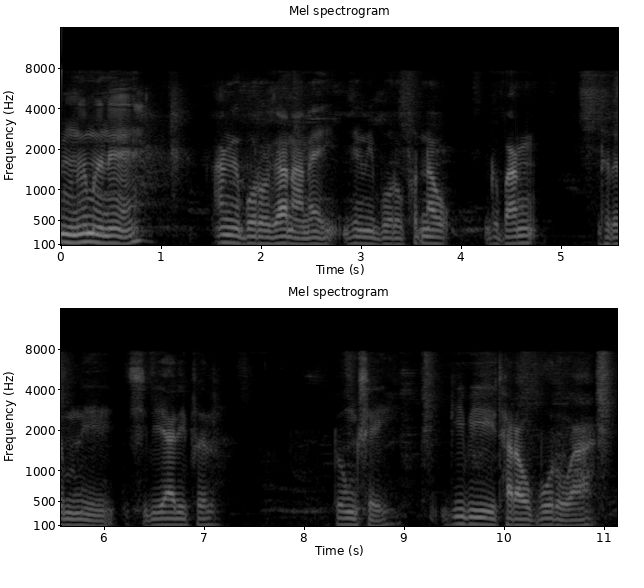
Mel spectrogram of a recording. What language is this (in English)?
Bodo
